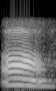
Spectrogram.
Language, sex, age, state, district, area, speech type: Assamese, female, 30-45, Assam, Kamrup Metropolitan, urban, conversation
